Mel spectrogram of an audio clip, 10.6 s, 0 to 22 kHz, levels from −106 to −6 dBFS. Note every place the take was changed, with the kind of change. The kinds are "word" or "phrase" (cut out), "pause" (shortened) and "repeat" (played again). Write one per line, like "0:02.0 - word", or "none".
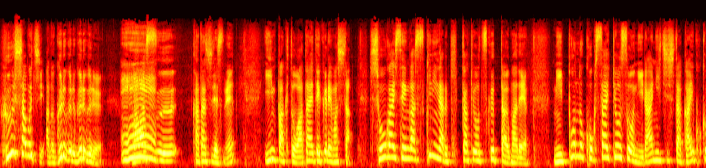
0:05.5 - pause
